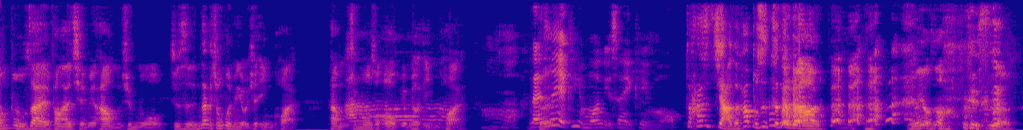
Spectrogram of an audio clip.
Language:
Chinese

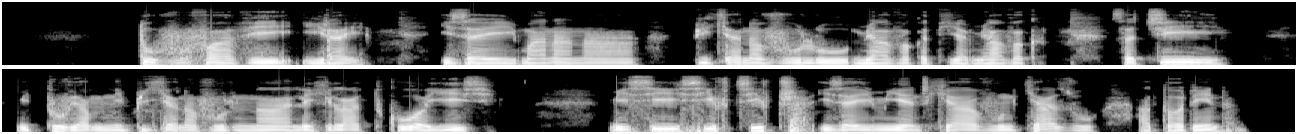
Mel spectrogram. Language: Malagasy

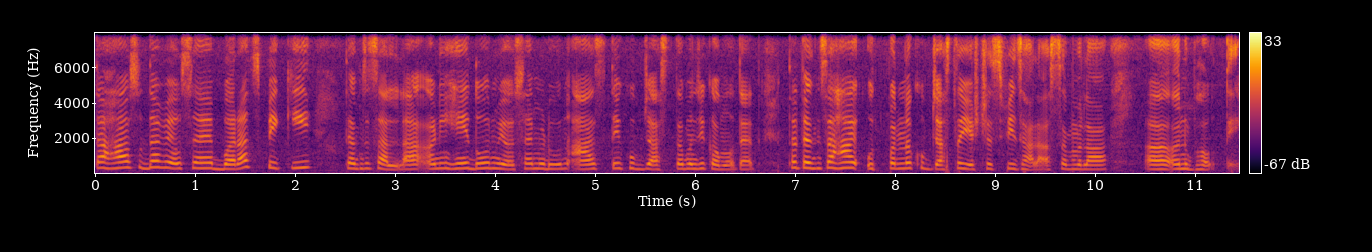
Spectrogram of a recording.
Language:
Marathi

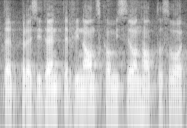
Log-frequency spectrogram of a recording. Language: Swiss German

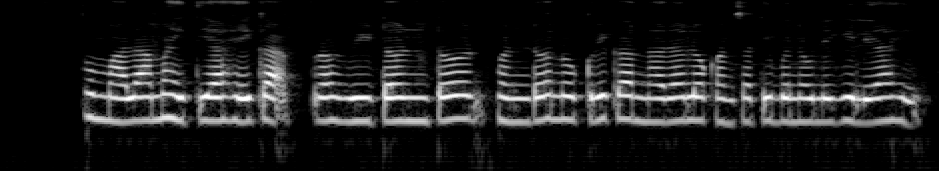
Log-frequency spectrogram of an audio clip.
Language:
Marathi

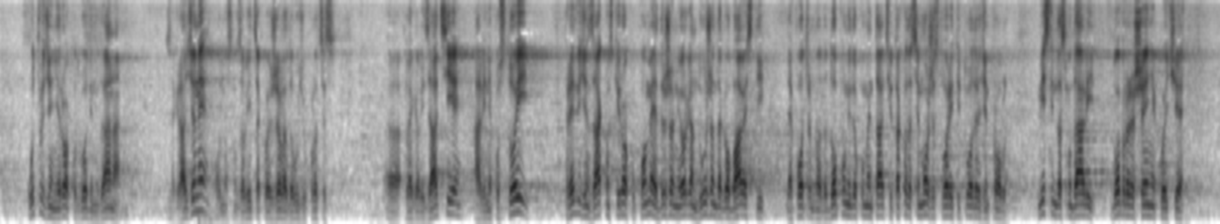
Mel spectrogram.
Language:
Serbian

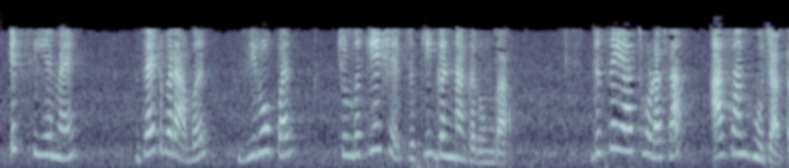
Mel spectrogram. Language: Hindi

